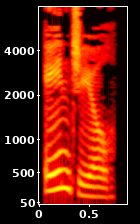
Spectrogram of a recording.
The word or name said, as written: aingeal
